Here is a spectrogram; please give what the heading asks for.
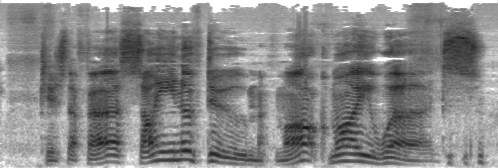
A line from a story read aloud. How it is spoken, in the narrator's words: others grumbled sourly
